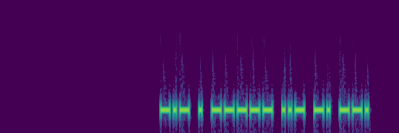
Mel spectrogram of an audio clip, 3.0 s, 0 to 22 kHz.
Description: Morse code, heard as a keyed tone, about 53 wpm, 700 Hz. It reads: KE0UNG
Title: USA Call Signs - 6 Characters - 4x Character Spacing - 50wpm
